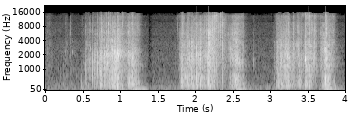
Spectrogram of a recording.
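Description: Fingertips poke, press and squeeze a large white glossy slime resting on a white surface, popping the air bubbles trapped inside. Three bursts of dense, bright crackling pops and squelches are heard, each lasting under a second with short quiet gaps between them.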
